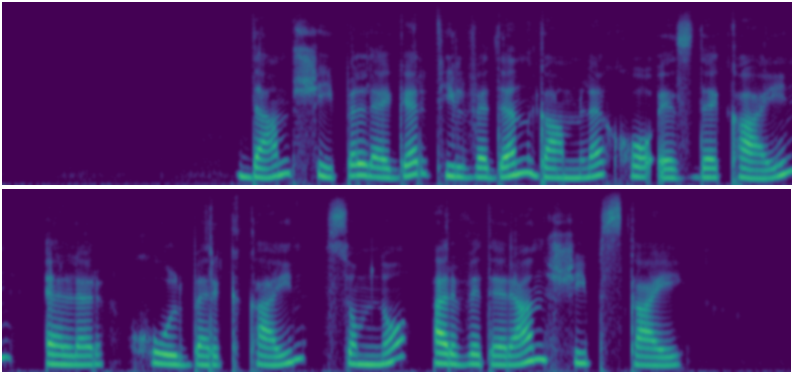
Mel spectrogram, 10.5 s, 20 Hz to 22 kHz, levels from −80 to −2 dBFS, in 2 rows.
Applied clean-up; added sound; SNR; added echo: none; none; none; none.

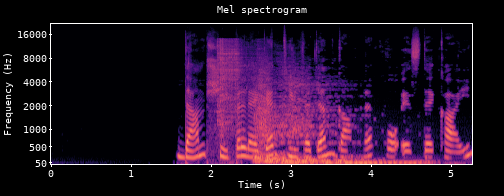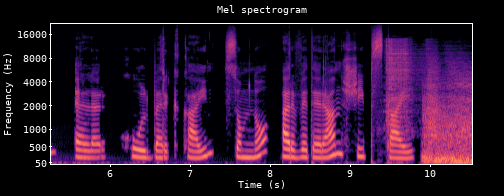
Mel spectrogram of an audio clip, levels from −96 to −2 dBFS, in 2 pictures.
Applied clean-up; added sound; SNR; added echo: classical method spectral subtraction.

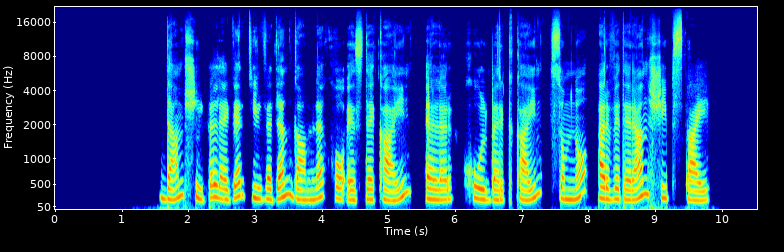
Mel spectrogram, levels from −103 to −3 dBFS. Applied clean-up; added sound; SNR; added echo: neural mask model Resemble Enhance denoiser.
